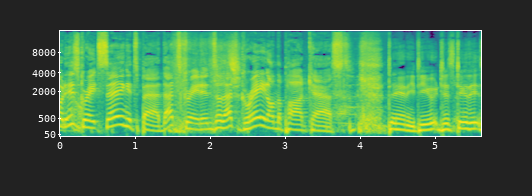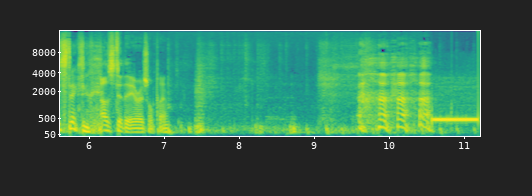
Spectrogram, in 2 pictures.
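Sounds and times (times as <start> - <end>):
speech: 0.0 - 7.5, 9.6 - 10.8
voices: 0.0 - 9.7
laughter: 3.4 - 4.4, 7.4 - 10.7
shuffling noise: 6.9 - 10.4
steady loud electronic ringback or dial tone: 10.6 - 11.2.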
